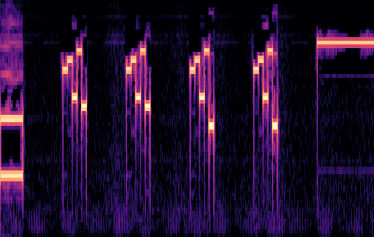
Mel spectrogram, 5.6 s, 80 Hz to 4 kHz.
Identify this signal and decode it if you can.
Five-tone selective call (ZVEI), heard as quick runs of five tones, tones of about 70 ms. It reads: 89504 89504 89502 89502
